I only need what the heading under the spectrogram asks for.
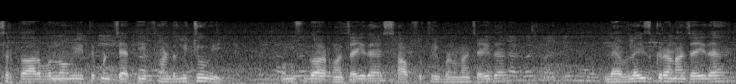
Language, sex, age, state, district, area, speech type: Punjabi, male, 30-45, Punjab, Gurdaspur, urban, spontaneous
